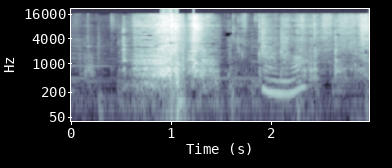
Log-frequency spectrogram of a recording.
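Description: Paper for a scrapbook album is cut close by in a couple of short rasping strokes, followed by a brief voiced sound.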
